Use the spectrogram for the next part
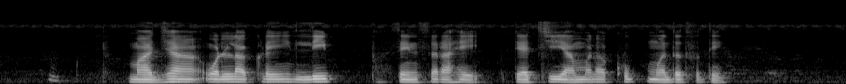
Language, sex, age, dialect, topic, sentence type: Marathi, male, 36-40, Northern Konkan, agriculture, statement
